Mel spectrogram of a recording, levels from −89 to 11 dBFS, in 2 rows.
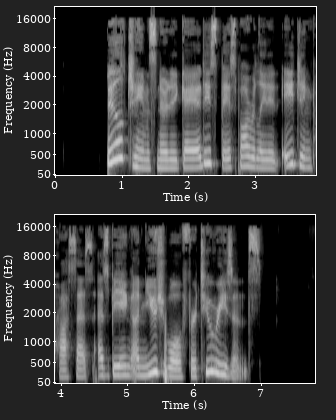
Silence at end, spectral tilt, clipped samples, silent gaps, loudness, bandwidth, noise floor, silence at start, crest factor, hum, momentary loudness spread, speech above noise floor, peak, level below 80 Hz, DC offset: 0.85 s; -2.5 dB/octave; under 0.1%; none; -15 LUFS; 17 kHz; -79 dBFS; 0.8 s; 16 dB; none; 9 LU; 64 dB; 0 dBFS; -58 dBFS; under 0.1%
